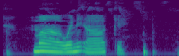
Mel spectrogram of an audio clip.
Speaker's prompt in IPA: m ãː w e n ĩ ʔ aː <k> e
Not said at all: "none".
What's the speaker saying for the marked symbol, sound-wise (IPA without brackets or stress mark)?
k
